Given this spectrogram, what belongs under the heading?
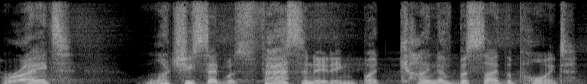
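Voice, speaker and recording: A man's voice: mid-range voice, huge pitch swings, a little slow, a bit bright, slight background noise. A man playing a casual, opinionated onlooker in a game courtroom. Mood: skeptical. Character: gossipy male spectator in a courtroom gallery. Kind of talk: game voice acting. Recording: long hall reverb, faint music.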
